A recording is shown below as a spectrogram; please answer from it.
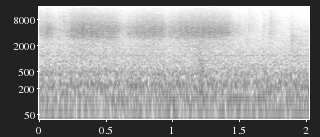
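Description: Small DC hobby motor from an electricity kit spinning a paper spin wheel when the battery wire touches it: a high whirring hiss lasting about a second and a half, fading out shortly before the end.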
